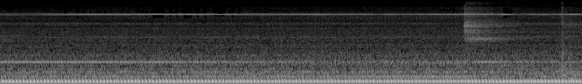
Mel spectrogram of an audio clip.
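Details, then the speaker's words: VMUS-DG1 ozone generator (double quartz corona cell) reducing output from 100% down to 30%: steady low buzz with even pulse and no crackle or dropouts. The pitch falls as ozone production decreases, and this is normal. "Once again, as we go from 100% down back to 10%, you continue to hear that change in the buzzing noise that happens as the amount of ozone that is being produced increases and decreases."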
